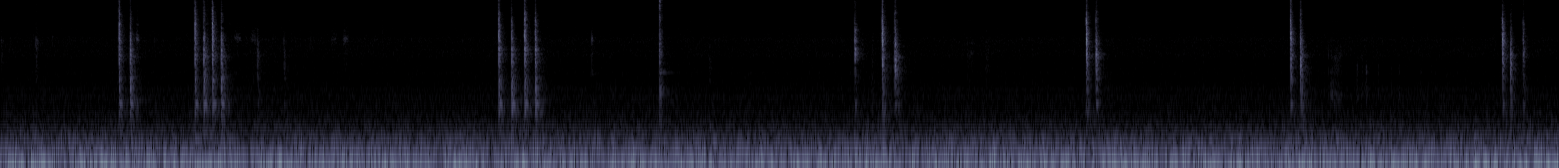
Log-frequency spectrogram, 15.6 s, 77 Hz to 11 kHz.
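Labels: Prolonged background noise indoors. 0.0 - 15.6
A button is being pressed. 1.1 - 2.3
A button is pressed repeatedly. 5.0 - 5.4
A button is pressed repeatedly. 8.5 - 9.1
A button is being pressed. 10.8 - 11.0
A button is being pressed. 12.9 - 13.1
A button is pressed repeatedly. 15.0 - 15.3

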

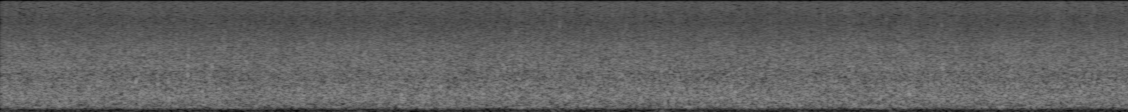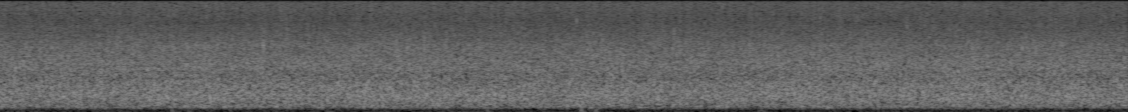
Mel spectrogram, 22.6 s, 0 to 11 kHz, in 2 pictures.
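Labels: Loud rushing water of a river. 0.0 - 22.6

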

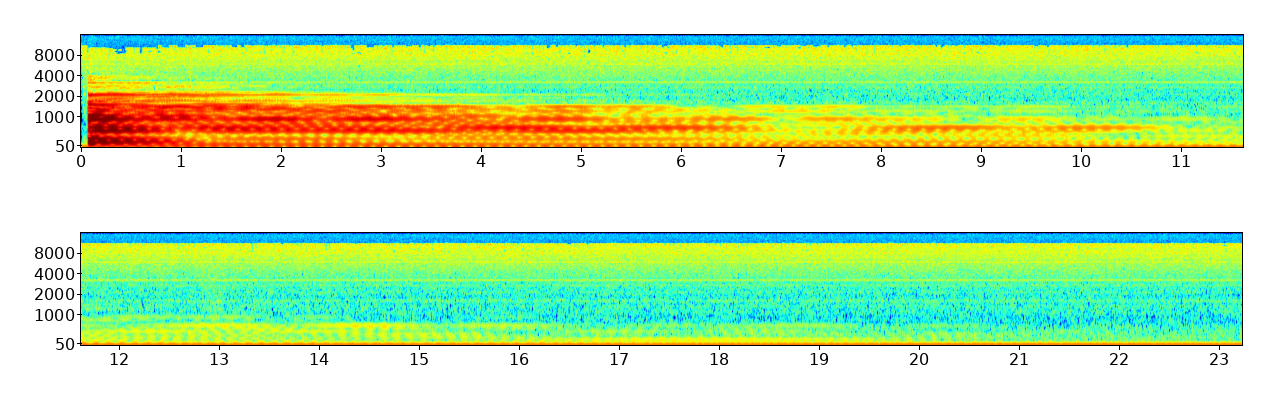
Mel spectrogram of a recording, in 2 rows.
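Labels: A piano key is pressed and the sound fades out. 0.0 - 21.2

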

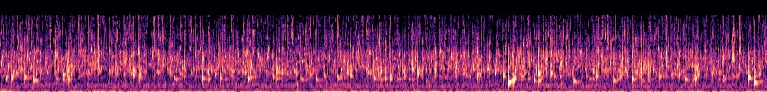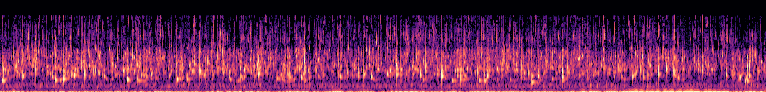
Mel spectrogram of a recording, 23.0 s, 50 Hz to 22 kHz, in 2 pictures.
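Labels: Water splashes quietly. 0.0 - 23.0

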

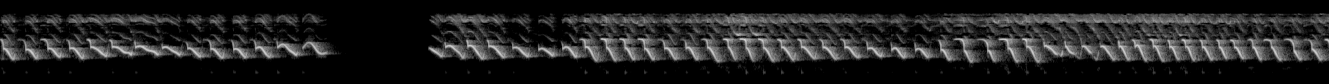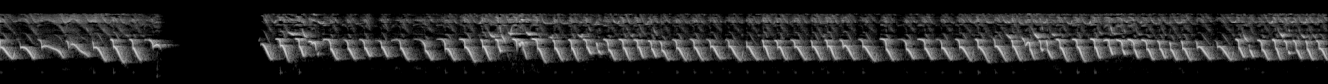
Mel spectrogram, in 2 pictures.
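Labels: A bird chirps loudly with fluctuating frequency. 0.0 - 3.3
A bird chirps loudly with fluctuating frequency. 4.3 - 15.0
A bird chirps loudly with fluctuating frequency. 15.9 - 26.6

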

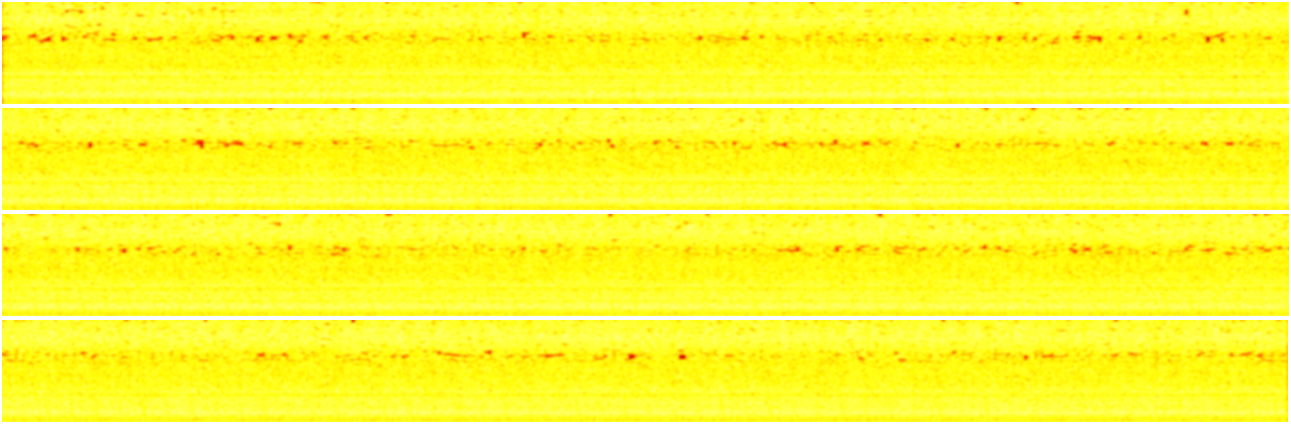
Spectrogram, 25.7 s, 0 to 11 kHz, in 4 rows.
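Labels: An old engine runs smoothly with electronic distortion. 0.0 - 25.7

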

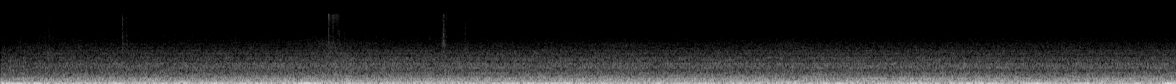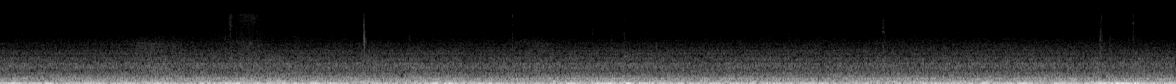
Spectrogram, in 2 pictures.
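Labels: A car is being driven. 0.0 - 23.5
An unclear tapping sound. 2.9 - 5.6
Quiet tapping noises in the background. 14.0 - 23.5

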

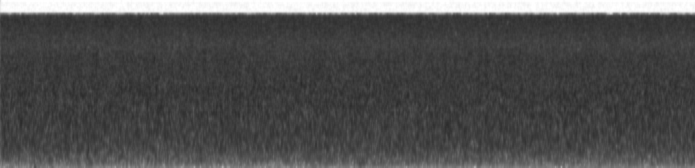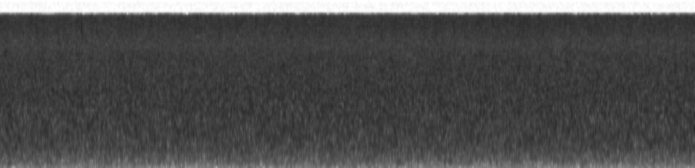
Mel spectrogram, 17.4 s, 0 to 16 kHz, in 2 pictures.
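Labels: A heavy waterfall roars loudly in an outdoor natural setting. 0.0 - 17.4

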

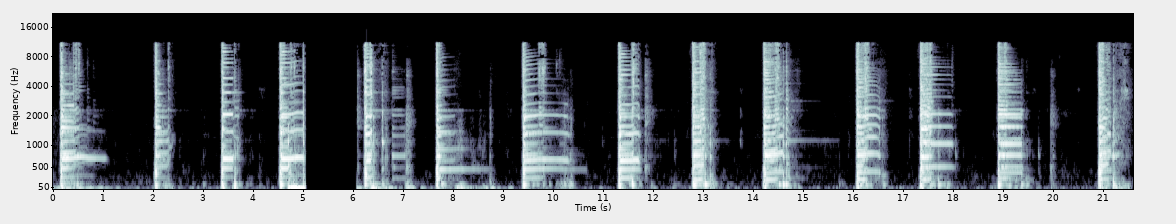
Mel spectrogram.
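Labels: Metallic sound of a stringed instrument, such as a guitar or violin. 0.0 - 21.6

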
